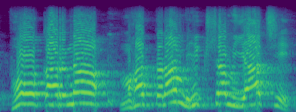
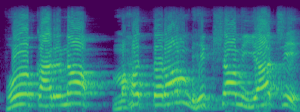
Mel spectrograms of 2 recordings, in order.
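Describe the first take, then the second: First: Slow, solemn call from behind the curtain; offstage voice. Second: Slow, solemn offstage call to Karna. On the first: Teacher again voices Indra calling Karna from offstage, slow and solemn. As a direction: summon Karna as an unseen voice. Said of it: "কর্ণকে ডেকে বলছেন". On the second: Teacher reads the offstage voice calling to Karna, slow and solemn. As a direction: call out as a hidden voice from behind the curtain. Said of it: "পর্দার আড়াল থেকে একটা আওয়াজ শোনা গেল।". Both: Shown as a demonstration.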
